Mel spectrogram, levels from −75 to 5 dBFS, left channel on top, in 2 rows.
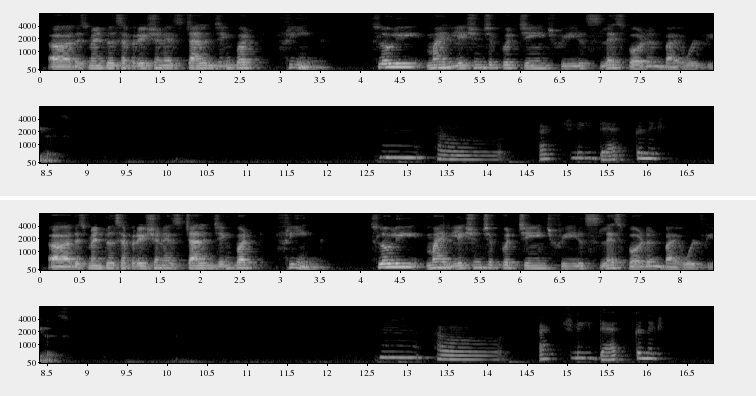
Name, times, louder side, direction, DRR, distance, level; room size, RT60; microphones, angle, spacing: voice 1, 0.1-2.7 3.0-3.5 4.1-8.6, right 1 dB, 65° right, 3 dB, 1.3 m, -25 dB
voice 2, 12.6-14.2 14.6-16.2, equal, 45° right, 4 dB, 1.5 m, -34 dB
11.5 x 5.0 x 4.2 m, 0.39 s
head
